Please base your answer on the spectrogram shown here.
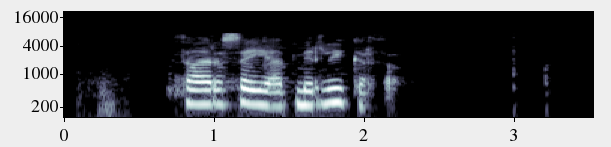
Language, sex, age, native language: Icelandic, female, 20-29, Icelandic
